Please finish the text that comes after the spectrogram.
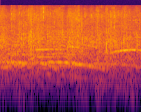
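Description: Studio audience applauding on a television quiz show set, dense steady clapping throughout, loud and close, with a faint voice briefly audible underneath.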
